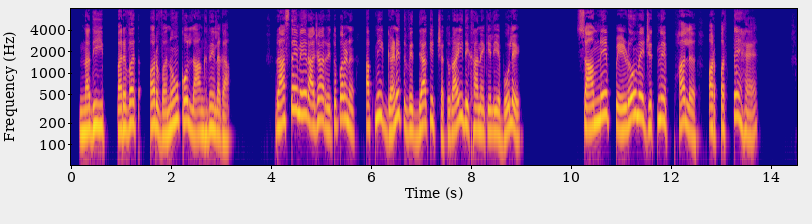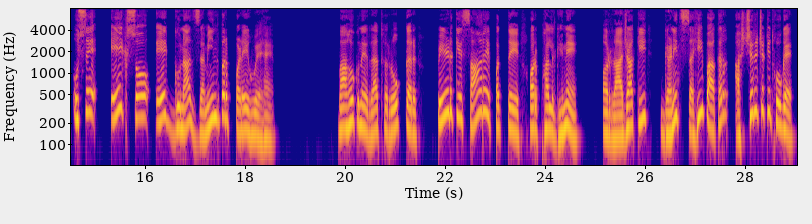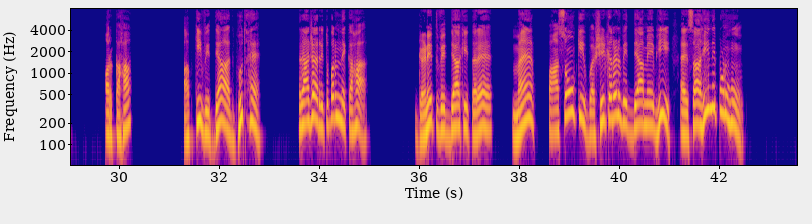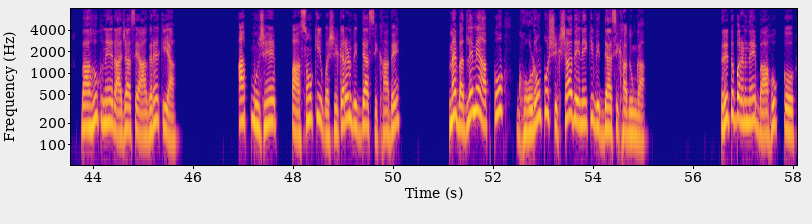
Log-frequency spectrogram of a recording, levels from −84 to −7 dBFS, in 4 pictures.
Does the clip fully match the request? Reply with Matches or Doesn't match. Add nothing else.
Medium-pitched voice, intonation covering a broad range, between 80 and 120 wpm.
Matches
